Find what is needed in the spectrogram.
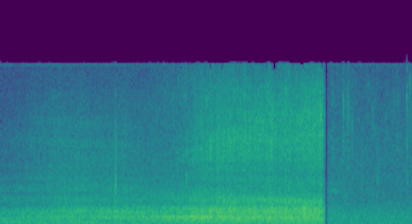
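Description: Steady rushing, hissing noise that grows louder over about three seconds, then cuts off abruptly and leaves a quieter outdoor background.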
